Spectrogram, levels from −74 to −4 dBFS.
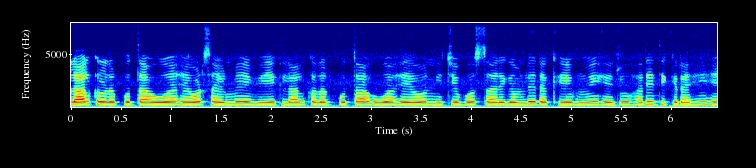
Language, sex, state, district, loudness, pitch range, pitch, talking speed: Hindi, female, Odisha, Khordha, -18 LUFS, 255-270 Hz, 260 Hz, 260 wpm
